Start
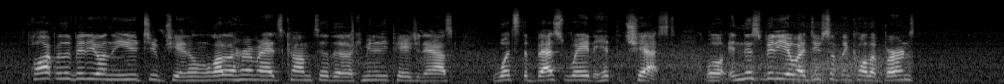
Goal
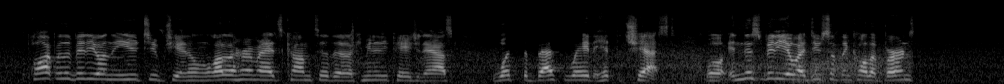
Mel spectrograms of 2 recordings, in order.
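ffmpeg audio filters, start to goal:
ffmpeg -i in.wav -filter_complex "[0:a]asplit=3[link_01][link_02][link_03];[link_01]afade=type=out:start_time=5.04:duration=0.02[link_04];[link_02]lowpass=frequency=1400:width=0.5412,lowpass=frequency=1400:width=1.3066,afade=type=in:start_time=5.04:duration=0.02,afade=type=out:start_time=5.82:duration=0.02[link_05];[link_03]afade=type=in:start_time=5.82:duration=0.02[link_06];[link_04][link_05][link_06]amix=inputs=3:normalize=0,volume=-8.5dB" out.wav

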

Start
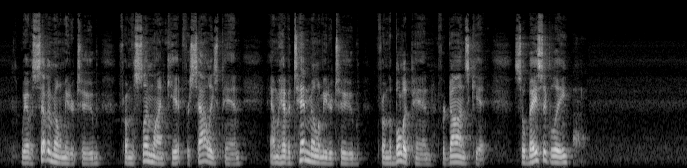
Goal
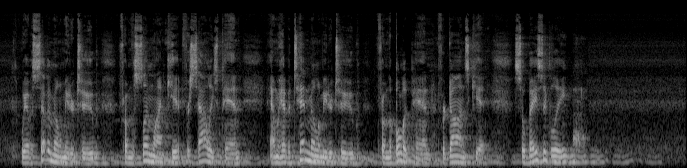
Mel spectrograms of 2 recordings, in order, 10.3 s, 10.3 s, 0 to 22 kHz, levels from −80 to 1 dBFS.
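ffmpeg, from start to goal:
ffmpeg -i in.wav -filter_complex "[0:a]asettb=1/sr,asplit=3[link_01][link_02][link_03];[link_01]atrim=end=5.864[link_04];[link_02]atrim=start=5.86:end=6.41,asetpts=PTS-STARTPTS,afade=type=in:duration=0.004:curve=qsin,afade=type=out:start_time=0.546:duration=0.004:curve=qsin,equalizer=frequency=930:width=1.4:gain=6.5[link_05];[link_03]atrim=start=6.406[link_06];[link_04][link_05]acrossfade=duration=0.004:curve1=hsin:curve2=qsin[link_07];[link_07][link_06]acrossfade=duration=0.004:curve1=qsin:curve2=hsin,acrossover=split=190[link_08][link_09];[link_08]aecho=1:1:130|312|566.8|923.5|1423:0.631|0.398|0.251|0.158|0.1[link_10];[link_09]acompressor=threshold=-29dB:ratio=8[link_11];[link_10][link_11]amix=inputs=2:normalize=0,volume=4dB" out.wav

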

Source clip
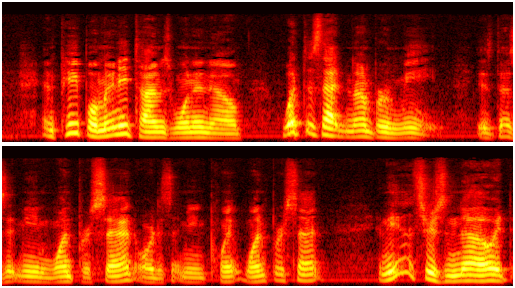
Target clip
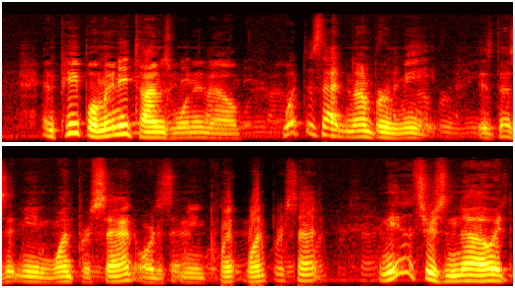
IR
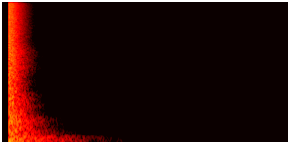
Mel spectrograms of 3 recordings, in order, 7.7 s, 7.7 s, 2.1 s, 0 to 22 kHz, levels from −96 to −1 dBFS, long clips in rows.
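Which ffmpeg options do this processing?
-filter_complex "[0:a]asplit=3[link_01][link_02][link_03];[link_01]afade=type=out:start_time=1.29:duration=0.02[link_04];[link_02]acompressor=threshold=-26dB:ratio=6,afade=type=in:start_time=1.29:duration=0.02,afade=type=out:start_time=2.46:duration=0.02[link_05];[link_03]afade=type=in:start_time=2.46:duration=0.02[link_06];[link_04][link_05][link_06]amix=inputs=3:normalize=0,asettb=1/sr,asplit=3[link_07][link_08][link_09];[link_07]atrim=end=5.464[link_10];[link_08]atrim=start=5.46:end=6.16,asetpts=PTS-STARTPTS,afade=type=in:duration=0.004:curve=qsin,afade=type=out:start_time=0.696:duration=0.004:curve=qsin,aeval=exprs='0.266*(cos(1*acos(clip(val(0)/0.266,-1,1)))-cos(1*PI/2))+0.0211*(cos(7*acos(clip(val(0)/0.266,-1,1)))-cos(7*PI/2))':channel_layout=same[link_11];[link_09]atrim=start=6.156[link_12];[link_10][link_11]acrossfade=duration=0.004:curve1=hsin:curve2=qsin[link_13];[link_13][link_12]acrossfade=duration=0.004:curve1=qsin:curve2=hsin,aecho=1:1:468|936:0.0794|0.0191"

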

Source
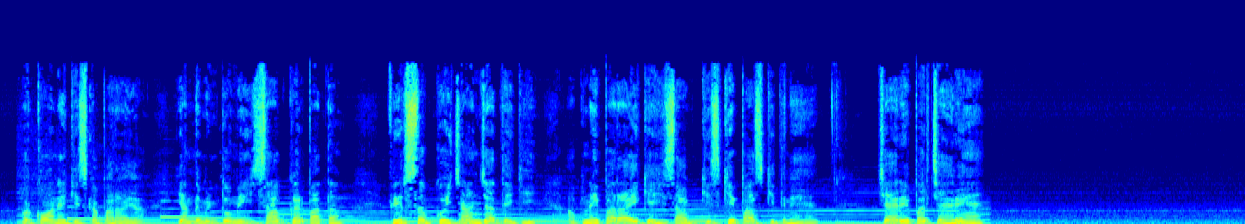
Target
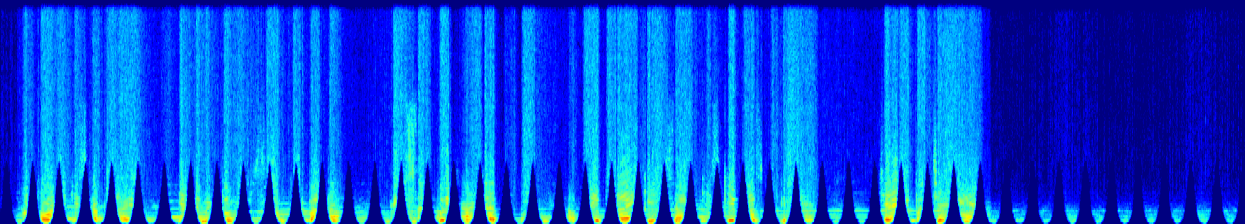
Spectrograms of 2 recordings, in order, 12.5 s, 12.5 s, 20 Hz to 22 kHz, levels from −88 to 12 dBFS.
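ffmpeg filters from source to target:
ffmpeg -i in.wav -filter_complex "[0:a]asettb=1/sr,asplit=3[link_01][link_02][link_03];[link_01]atrim=end=4.484[link_04];[link_02]atrim=start=4.48:end=5.21,asetpts=PTS-STARTPTS,afade=type=in:duration=0.004:curve=qsin,afade=type=out:start_time=0.726:duration=0.004:curve=qsin,agate=range=-10dB:threshold=-29dB:ratio=16:detection=peak[link_05];[link_03]atrim=start=5.206[link_06];[link_04][link_05]acrossfade=duration=0.004:curve1=hsin:curve2=qsin[link_07];[link_07][link_06]acrossfade=duration=0.004:curve1=qsin:curve2=hsin,aphaser=in_gain=1:out_gain=1:delay=2.4:decay=0.41:speed=0.75:type=sinusoidal,acrossover=split=320|2400[link_08][link_09][link_10];[link_10]asoftclip=type=tanh:threshold=-26.5dB[link_11];[link_08][link_09][link_11]amix=inputs=3:normalize=0,adynamicsmooth=sensitivity=5.5:basefreq=1100,acrusher=bits=7:mode=log:mix=0:aa=0.000001,alimiter=level_in=19.5dB:limit=-1dB:release=50:level=0:latency=1,afftfilt=real='re*gte(b*sr/1024,310*pow(6300/310,0.5+0.5*sin(2*PI*3.8*pts/sr)))':imag='im*gte(b*sr/1024,310*pow(6300/310,0.5+0.5*sin(2*PI*3.8*pts/sr)))':win_size=1024:overlap=0.75,volume=-3dB" out.wav

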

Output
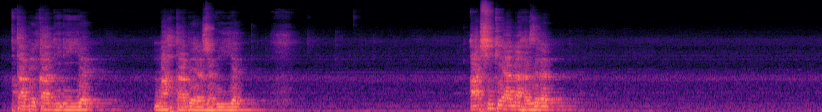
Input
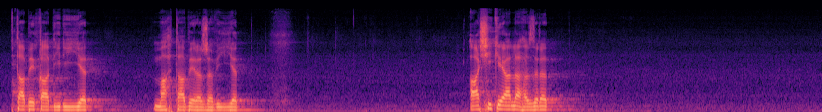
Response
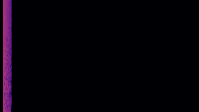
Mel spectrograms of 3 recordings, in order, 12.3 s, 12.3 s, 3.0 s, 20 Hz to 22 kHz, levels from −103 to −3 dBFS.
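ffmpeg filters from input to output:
-filter_complex "[0:a]equalizer=frequency=1250:width_type=o:width=0.33:gain=9,equalizer=frequency=2000:width_type=o:width=0.33:gain=-8,equalizer=frequency=5000:width_type=o:width=0.33:gain=8,equalizer=frequency=10000:width_type=o:width=0.33:gain=-12,asoftclip=type=tanh:threshold=-22dB[link_01];[1:a]atrim=start_sample=2205,asetrate=40131,aresample=44100[link_02];[link_01][link_02]afir=irnorm=-1:irlink=0"

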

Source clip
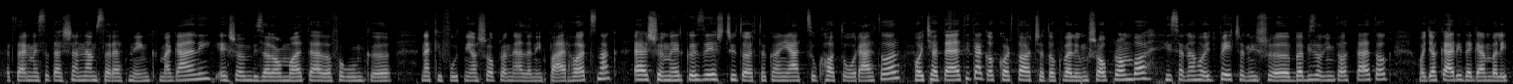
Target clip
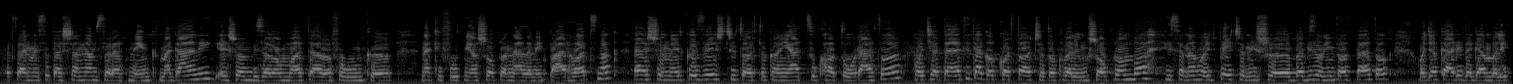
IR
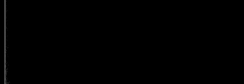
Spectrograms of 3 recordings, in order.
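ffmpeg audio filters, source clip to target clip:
-filter_complex "[0:a]aeval=exprs='(tanh(20*val(0)+0.45)-tanh(0.45))/20':channel_layout=same,aecho=1:1:1.5:0.4,alimiter=level_in=7dB:limit=-24dB:level=0:latency=1:release=37,volume=-7dB,bass=frequency=250:gain=-14,treble=frequency=4000:gain=3,aeval=exprs='val(0)+0.000891*(sin(2*PI*60*n/s)+sin(2*PI*2*60*n/s)/2+sin(2*PI*3*60*n/s)/3+sin(2*PI*4*60*n/s)/4+sin(2*PI*5*60*n/s)/5)':channel_layout=same,acrossover=split=6200[link_01][link_02];[link_02]acompressor=threshold=-51dB:ratio=4:attack=1:release=60[link_03];[link_01][link_03]amix=inputs=2:normalize=0,asplit=2[link_04][link_05];[1:a]atrim=start_sample=2205,adelay=22[link_06];[link_05][link_06]afir=irnorm=-1:irlink=0,volume=-6dB[link_07];[link_04][link_07]amix=inputs=2:normalize=0,volume=2dB"

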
